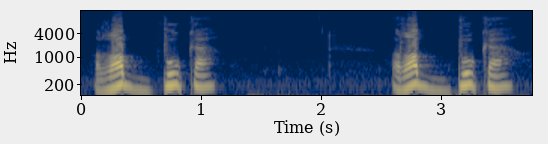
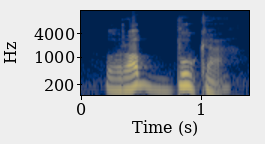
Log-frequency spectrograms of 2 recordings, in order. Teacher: আমরা জিভের যে আগা আছে এটাকে আমরা উল্টিয়ে উপরের তালুর সাথে লাগাচ্ছি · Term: মোটা করে পড়ছি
